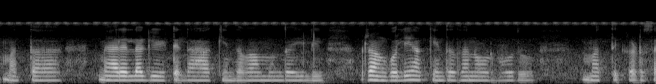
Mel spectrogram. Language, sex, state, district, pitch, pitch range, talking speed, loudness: Kannada, male, Karnataka, Bidar, 190 Hz, 185-195 Hz, 135 wpm, -22 LUFS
